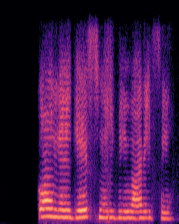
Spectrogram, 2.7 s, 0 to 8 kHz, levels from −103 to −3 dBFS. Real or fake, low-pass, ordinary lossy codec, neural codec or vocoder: fake; 7.2 kHz; Opus, 64 kbps; codec, 16 kHz, 1 kbps, FreqCodec, smaller model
